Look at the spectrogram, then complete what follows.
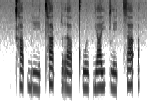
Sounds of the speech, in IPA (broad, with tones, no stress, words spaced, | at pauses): kʰa˦˥p̚biː˨˩ tʰa˥˩k̚pra˨˩p̚kʰwɯ˨˩k̚ja˦˥j kli˨˩t̚sa˥˩ʔ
